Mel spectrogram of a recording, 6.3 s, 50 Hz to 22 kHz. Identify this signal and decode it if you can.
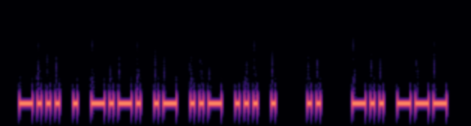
Morse code, heard as a keyed tone, about 20 wpm, 700 Hz. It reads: BECAUSE I DO
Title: Build A Phrase - 4-Word Phrases - 20wpm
